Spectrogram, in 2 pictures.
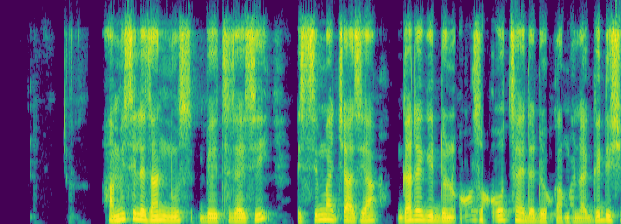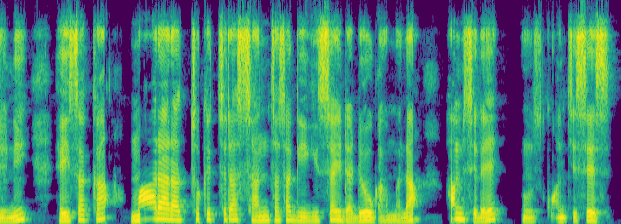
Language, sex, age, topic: Gamo, male, 25-35, agriculture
